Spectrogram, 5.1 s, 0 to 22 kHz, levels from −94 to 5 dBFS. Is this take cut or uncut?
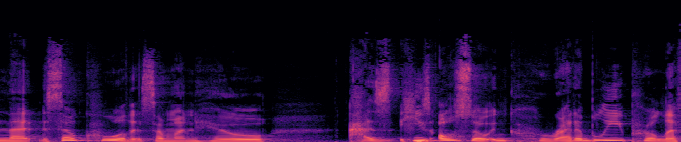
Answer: uncut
